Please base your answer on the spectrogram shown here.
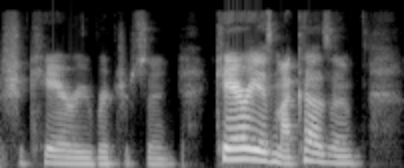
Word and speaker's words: Sha'Carri: Sha'Carri Richardson.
